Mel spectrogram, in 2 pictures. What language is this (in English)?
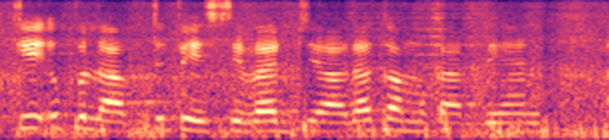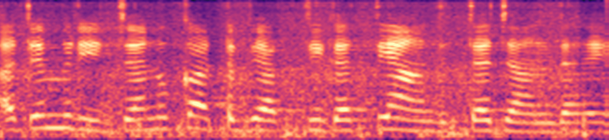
Punjabi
